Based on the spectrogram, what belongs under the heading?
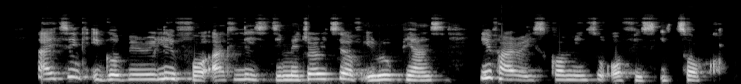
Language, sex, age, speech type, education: Nigerian Pidgin, female, 15-29, spontaneous, tertiary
